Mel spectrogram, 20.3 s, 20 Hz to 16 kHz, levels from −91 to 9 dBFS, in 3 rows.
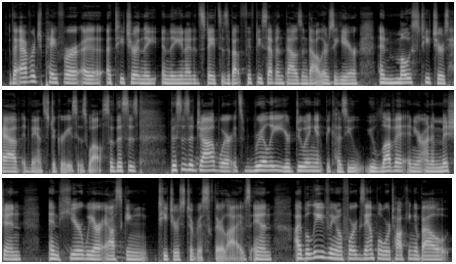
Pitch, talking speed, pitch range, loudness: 170 Hz, 215 wpm, 155-180 Hz, -24 LUFS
